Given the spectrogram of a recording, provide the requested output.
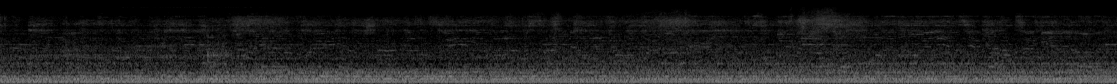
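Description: Dense, steady music-like sound with low rumbling like a vehicle running underneath, filling the whole stretch without any clear animal call standing out.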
